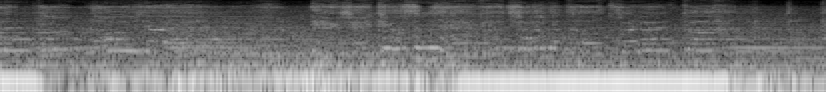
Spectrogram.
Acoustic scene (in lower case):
car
